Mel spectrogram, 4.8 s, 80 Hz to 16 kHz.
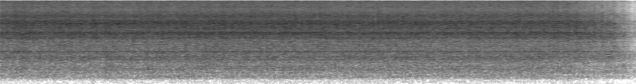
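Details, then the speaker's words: California Trimmer RL205H 20-inch 7-blade reel mower with a Honda GX120, backlapping in reverse with more compound after the reel-to-bedknife screws were tightened. A steady, high hissy grinding then winds down, which is normal. "so I'm going to go ahead and continue to run my reel here with a little more Compound on it because I haven't quite done it for five minutes"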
